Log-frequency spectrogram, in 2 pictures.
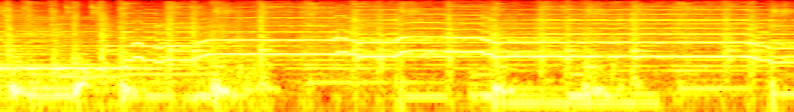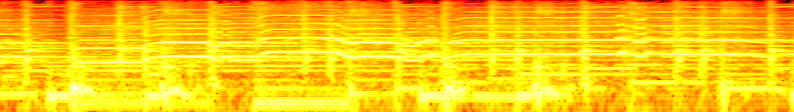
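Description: Lively Indian-style film music with a sustained melody over steady percussion, and no animal calls.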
